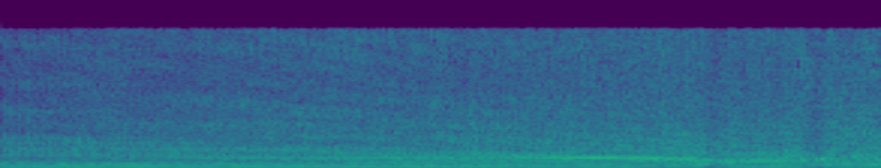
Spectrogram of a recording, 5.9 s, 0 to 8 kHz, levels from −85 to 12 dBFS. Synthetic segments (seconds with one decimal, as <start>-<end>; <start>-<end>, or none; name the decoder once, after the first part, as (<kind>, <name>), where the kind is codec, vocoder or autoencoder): 0.5-1.6 (autoencoder, DAC-VAE)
